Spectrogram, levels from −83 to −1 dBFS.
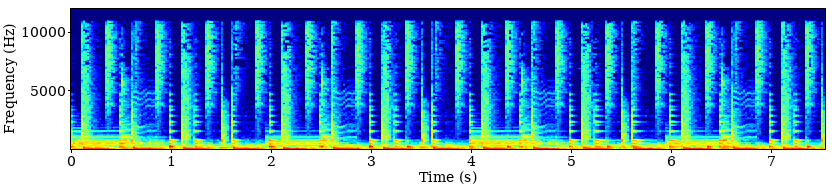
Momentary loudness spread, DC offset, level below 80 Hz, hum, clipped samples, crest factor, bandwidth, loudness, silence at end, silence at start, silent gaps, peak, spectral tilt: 2 LU; under 0.1%; -20 dBFS; none; under 0.1%; 14 dB; 11.5 kHz; -20 LUFS; 0 s; 0 s; none; -4 dBFS; -6 dB/octave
